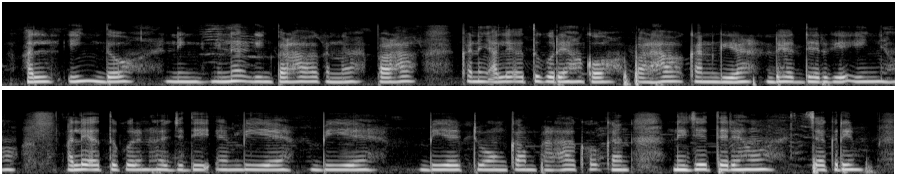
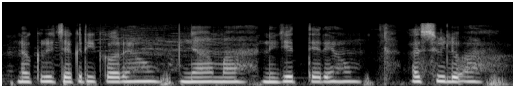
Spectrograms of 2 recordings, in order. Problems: constant background noise, background conversations at intervals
